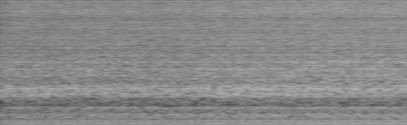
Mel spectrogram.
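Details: Motorcycle after repairing burnt, melted connectors, probably caused by resistance from corroded connectors; steady, even low idle putter with no stumbles or odd noises, wires not getting too hot, running smoothly and healthy.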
